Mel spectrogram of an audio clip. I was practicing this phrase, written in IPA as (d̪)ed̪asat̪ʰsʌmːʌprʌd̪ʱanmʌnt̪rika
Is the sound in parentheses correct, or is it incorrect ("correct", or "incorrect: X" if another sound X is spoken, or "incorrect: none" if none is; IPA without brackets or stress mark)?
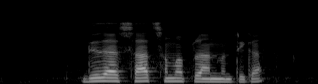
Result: correct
